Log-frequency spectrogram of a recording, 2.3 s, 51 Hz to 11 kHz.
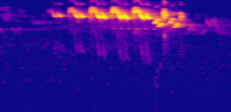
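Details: MacGillivray's warbler (Geothlypis tolmiei) singing a single short song of about 1.3 seconds: a run of high, bright, rapidly repeated chirping notes that slurs slightly downward at the end, heard clearly against quiet surroundings.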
